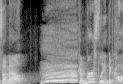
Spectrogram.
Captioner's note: deep inhale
